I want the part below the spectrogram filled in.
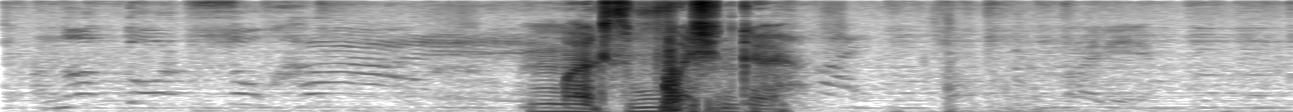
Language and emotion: Russian, angry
